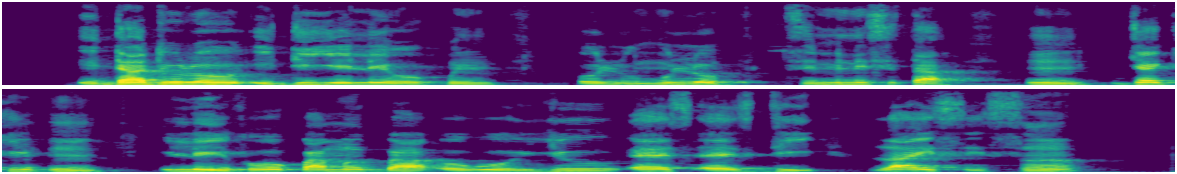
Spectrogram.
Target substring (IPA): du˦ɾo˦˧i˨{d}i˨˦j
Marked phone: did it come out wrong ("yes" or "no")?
no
